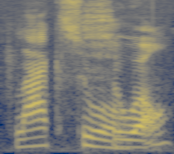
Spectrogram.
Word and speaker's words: Lac Seul: Now, how do you pronounce a lake? Lac Laku. Su.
